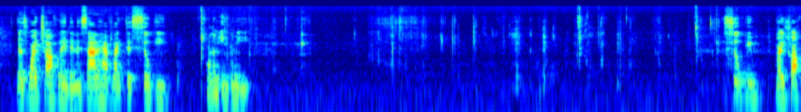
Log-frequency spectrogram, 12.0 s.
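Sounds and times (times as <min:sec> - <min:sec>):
faint crunching and chewing: 0:02.6 - 0:11.8.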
